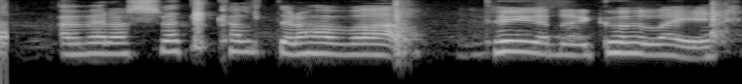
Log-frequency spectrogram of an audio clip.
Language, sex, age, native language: Icelandic, female, 13, Icelandic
